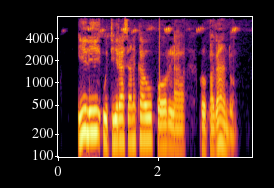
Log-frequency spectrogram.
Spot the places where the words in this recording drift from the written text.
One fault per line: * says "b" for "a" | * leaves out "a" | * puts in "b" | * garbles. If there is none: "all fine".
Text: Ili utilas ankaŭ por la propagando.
all fine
